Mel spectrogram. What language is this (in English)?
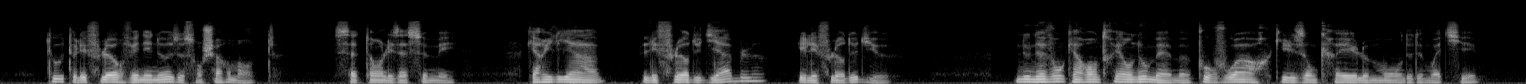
French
